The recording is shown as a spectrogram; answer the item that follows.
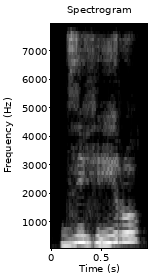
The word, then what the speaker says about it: Dzihiro: DZ se prononce dze. Par exemple, Zaha, le volcan, Mzadze, maman, Dzihiro, ça peut être le soin ou bien un remède.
